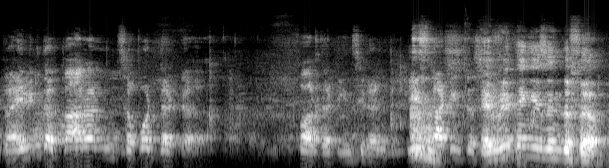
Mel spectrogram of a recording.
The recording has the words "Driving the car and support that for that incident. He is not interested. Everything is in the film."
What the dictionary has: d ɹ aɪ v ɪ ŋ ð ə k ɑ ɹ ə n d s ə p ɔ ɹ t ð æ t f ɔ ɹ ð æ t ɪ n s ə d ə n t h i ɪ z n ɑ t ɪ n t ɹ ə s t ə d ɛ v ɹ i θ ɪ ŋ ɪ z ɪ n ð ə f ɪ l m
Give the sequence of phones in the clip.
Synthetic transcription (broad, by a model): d ɹ aɪ v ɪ ŋ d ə k ɑ ɹ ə n s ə p ɔ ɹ t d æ t f ɔ ɹ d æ t ɪ n s ə d ə n t h i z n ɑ t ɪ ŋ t ə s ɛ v ɹ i t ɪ ŋ ɪ z ɪ n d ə f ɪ l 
